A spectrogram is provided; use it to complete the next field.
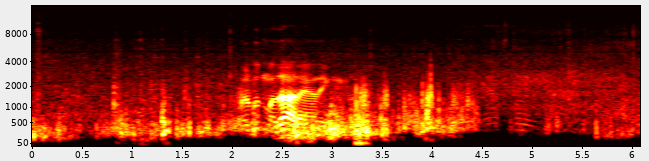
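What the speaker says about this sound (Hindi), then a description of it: "बहुत हवा चल रही है" Strong outdoor wind buffets a phone microphone on Sunday Street in India, rumbling and gusting throughout while people talk over it.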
